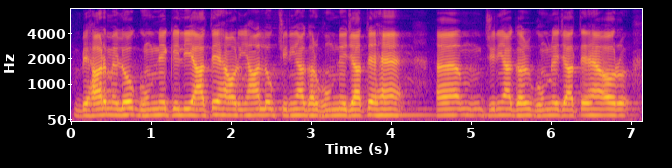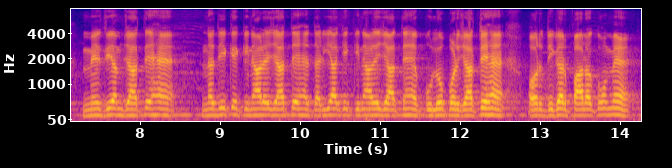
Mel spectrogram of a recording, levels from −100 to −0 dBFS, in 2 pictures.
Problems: constant background noise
